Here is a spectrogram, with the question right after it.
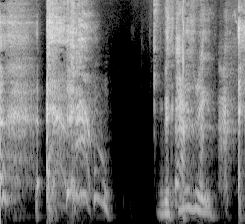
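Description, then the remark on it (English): A person coughs in two rough, hacking fits separated by a brief silence, each with sharp bursts and raspy, voiced throat sounds. “Let me cough up this hairball.”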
